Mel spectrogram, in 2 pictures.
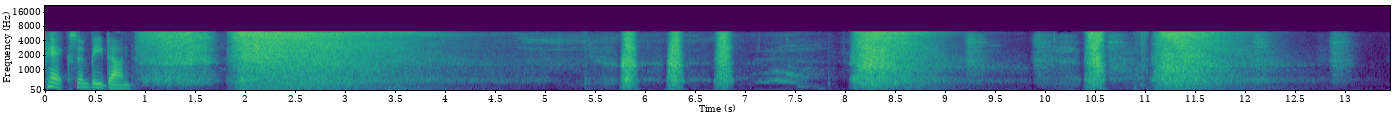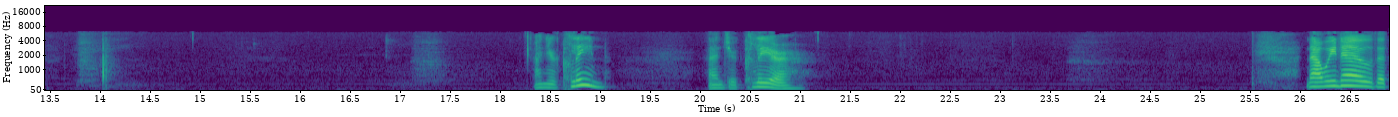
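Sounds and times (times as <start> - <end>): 
speech: 0.0 - 2.2, 18.5 - 19.2, 20.1 - 21.1, 26.1 - 26.8
deep breathing in and out during a guided breathing exercise: 0.9 - 14.6, 17.0 - 17.8, 23.6 - 24.6.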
